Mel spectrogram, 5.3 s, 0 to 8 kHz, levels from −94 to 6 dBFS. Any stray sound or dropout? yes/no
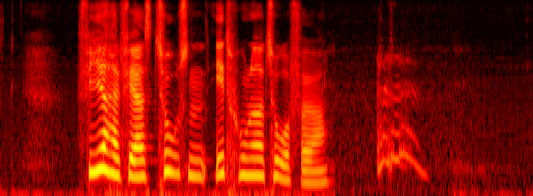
yes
